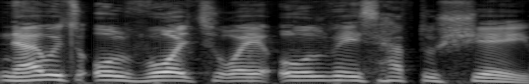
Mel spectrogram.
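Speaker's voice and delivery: Persian accent impression. Speaker retells what a persian man said to them, imitating a persian accent. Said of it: "I do a very good Persian".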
